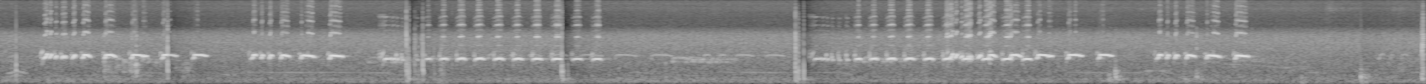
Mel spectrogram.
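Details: Repeated phrases of a zebra dove, used to prompt other doves to start singing: bursts of rapid, evenly spaced staccato coos, some phrases slightly higher, others lower and longer, separated by brief pauses, with occasional clicks and knocks.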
